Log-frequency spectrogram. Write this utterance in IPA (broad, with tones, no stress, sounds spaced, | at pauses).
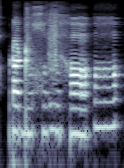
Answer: ɽ ɔ˨ ɖ ṳ˨ χ ṳ˨˦ v ə̤˨ h ɔ˨ | ɔ̤˦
